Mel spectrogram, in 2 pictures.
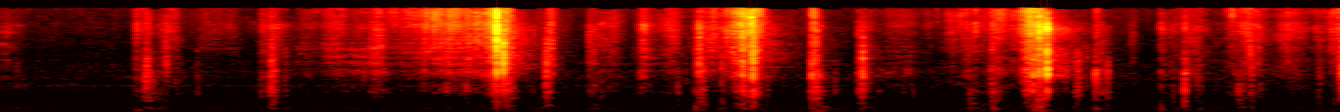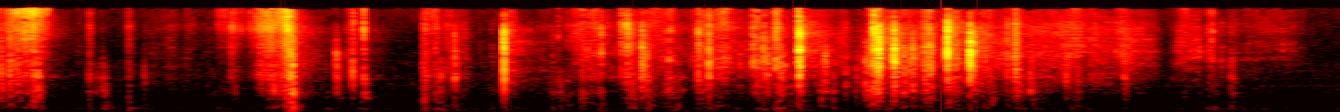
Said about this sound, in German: Und du hast recht, auch heute können wir gemeinsam einen Brief öffnen. Dieses Mal kommt der Brief aus Russland.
